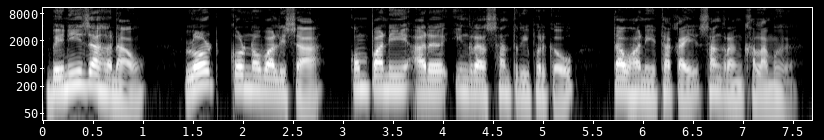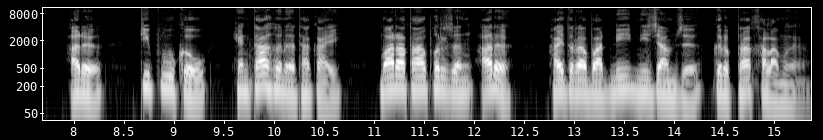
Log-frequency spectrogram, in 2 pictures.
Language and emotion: Bodo, neutral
